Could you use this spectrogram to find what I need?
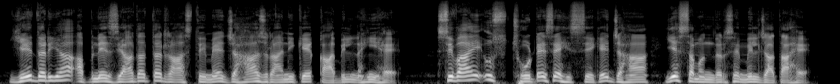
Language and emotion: Urdu, neutral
